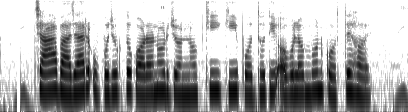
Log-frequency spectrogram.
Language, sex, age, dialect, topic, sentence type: Bengali, female, 18-24, Standard Colloquial, agriculture, question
